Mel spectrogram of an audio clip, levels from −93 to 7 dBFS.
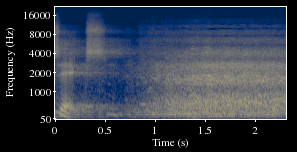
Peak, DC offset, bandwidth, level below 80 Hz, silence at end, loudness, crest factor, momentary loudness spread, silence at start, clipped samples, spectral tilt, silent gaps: -12 dBFS; under 0.1%; over 20 kHz; -76 dBFS; 0 s; -28 LUFS; 16 dB; 15 LU; 0 s; under 0.1%; -3.5 dB/octave; none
